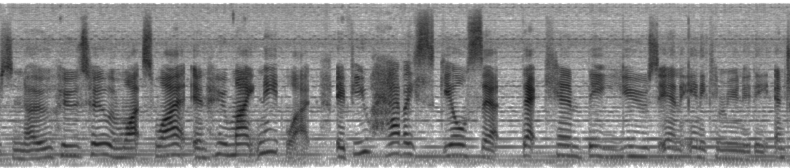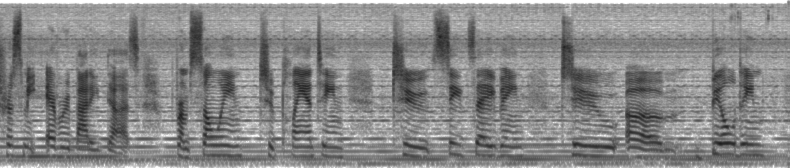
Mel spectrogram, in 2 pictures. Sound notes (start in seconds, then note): none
